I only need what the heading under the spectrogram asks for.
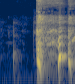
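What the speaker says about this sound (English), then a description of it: "Hold on, I got a cough." Two or three sharp, close coughs in quick succession after a brief faint sound, loud and abrupt, no talking.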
